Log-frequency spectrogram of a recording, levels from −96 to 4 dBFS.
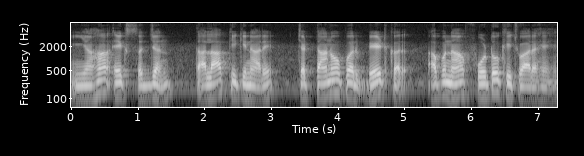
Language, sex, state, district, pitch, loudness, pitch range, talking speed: Hindi, male, Uttar Pradesh, Hamirpur, 120 Hz, -19 LUFS, 105-135 Hz, 115 wpm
